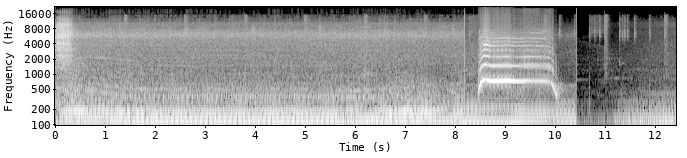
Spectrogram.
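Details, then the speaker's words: Car after camshaft sensor install, first start smooth on first kick though a second attempt, some rattling heard initially: steady, even rumble with regular beat and no stumbles or misses for about ten seconds; normal idle. "The first start, as you heard earlier on, was smooth. First kick, no issues."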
